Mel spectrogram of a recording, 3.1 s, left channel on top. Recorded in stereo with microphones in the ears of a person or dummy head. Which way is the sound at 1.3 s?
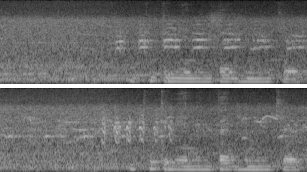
65° right (ahead or behind).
